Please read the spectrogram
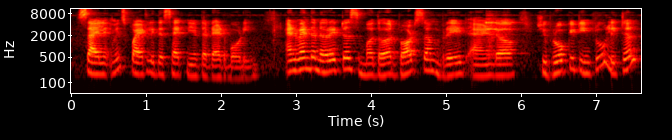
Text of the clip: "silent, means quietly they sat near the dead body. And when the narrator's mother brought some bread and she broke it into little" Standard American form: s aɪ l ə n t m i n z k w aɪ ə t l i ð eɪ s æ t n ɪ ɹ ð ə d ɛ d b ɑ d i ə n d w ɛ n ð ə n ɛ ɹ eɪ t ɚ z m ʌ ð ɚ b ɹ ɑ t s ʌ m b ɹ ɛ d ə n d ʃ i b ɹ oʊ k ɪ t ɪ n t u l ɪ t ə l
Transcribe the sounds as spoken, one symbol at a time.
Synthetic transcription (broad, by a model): s aɪ l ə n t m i n s k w aɪ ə t l i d eɪ s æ t n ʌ ɹ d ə d ɛ d b ɑ d i ə n d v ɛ n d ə n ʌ ɹ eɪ t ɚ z m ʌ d ɚ b ɹ ɑ t s ʌ m b ɹ ɛ d ə n d ʃ i b ɹ oʊ k ɪ t ɪ n t u l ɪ t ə l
